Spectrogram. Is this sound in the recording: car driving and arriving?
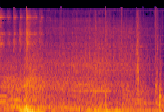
yes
